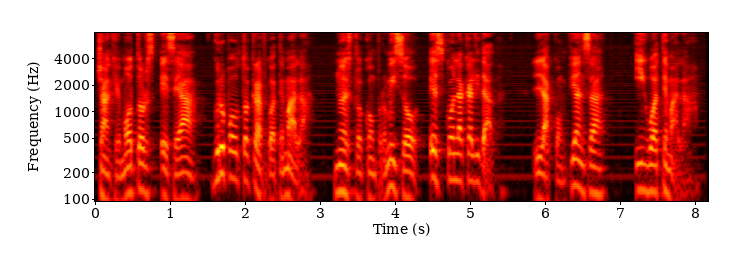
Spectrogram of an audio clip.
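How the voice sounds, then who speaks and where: A man reading a scripted corporate statement as a spokesman, in a formal, measured manner. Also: medium pitch, very animated, a bit bright, faint music behind.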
